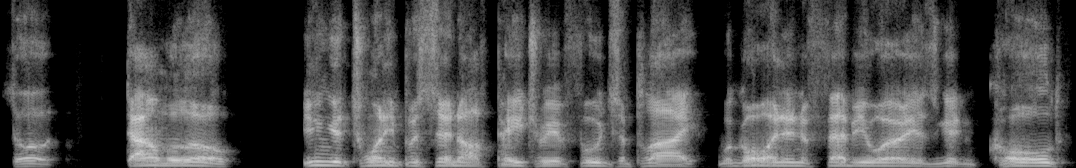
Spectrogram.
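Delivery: lightly voiced laid-back vlogger plug; a mild imitation of a vlogger reading his sponsor plug; Richie from Boston. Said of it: "updated Richie from Boston impression".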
